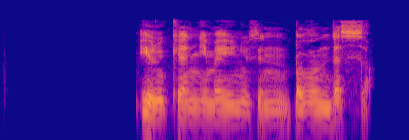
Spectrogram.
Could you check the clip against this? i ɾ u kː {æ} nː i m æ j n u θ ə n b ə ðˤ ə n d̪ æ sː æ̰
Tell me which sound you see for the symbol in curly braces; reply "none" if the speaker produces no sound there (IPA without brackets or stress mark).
æ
